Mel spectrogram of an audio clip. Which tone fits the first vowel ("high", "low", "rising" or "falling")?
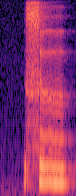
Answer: low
